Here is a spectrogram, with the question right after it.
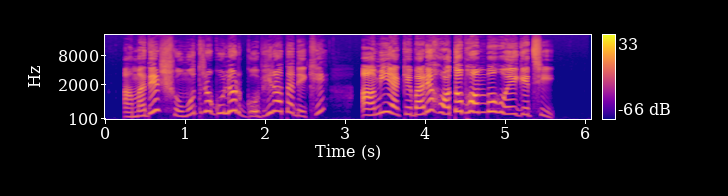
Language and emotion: Bengali, surprised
